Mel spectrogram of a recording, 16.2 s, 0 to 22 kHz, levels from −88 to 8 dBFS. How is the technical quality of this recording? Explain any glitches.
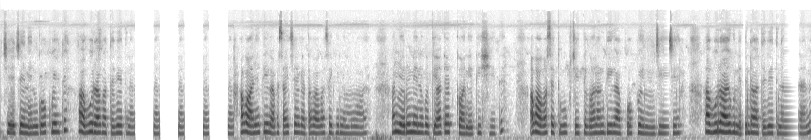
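Several network and playback glitches affect the second half of the speech, and a stutter disrupts the opening seconds.

From 2.69 to 4.67 s there is a stutter with silent gaps. A 114 ms fragment plays four times at a steady 495 ms period, each time followed by 381 ms of digital silence. The likely cause is a stalled player replaying its last buffer. A waveform shows identical blocks separated by flat silent stretches.

From 13.27 to 13.40 s a burst of packet loss removes about 100 ms of audio. The receiver extends the last sound for 96 ms while fading it, producing a held buzz or hiss before speech resumes further on. On a spectrogram this appears as smeared, decaying harmonics with a jump at the join.

At 13.37, 14.88 and 15.96 s a lost packet is rebuilt from error correction. Each is a 20 ms frame decoded from the low-bitrate copy carried in the next packet. These frames sound rougher and noisier, and each shows on a spectrogram as a brief noisy patch.

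From 14.84 to 14.91 s a short concealed packet loss leaves a 40 ms hole. It is filled with 42 ms synthesised from the preceding sound, so it is heard as a quick smear or wobble. A spectrogram shows a short stretch of continued sound blending back in.

From 15.68 to 15.99 s there is a long network dropout of about 280 ms, likely from a break in delivery. The gap is concealed across its full length by a fading continuation, with no true silence. A spectrogram shows the last spectrum stretched out and dimming until real speech returns.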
